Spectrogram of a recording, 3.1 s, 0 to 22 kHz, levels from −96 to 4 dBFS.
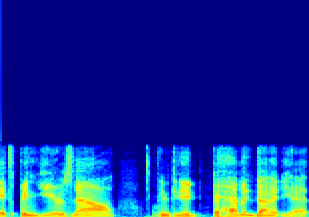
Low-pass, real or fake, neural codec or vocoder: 7.2 kHz; fake; codec, 44.1 kHz, 2.6 kbps, SNAC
